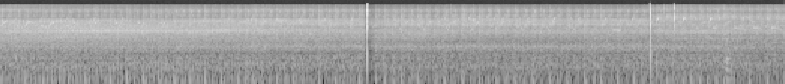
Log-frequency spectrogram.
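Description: An engine running steadily with a fast, even pulse, broken by two sharp clicks about five and nine seconds in.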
